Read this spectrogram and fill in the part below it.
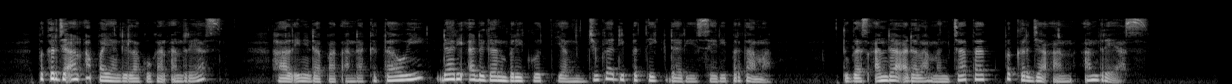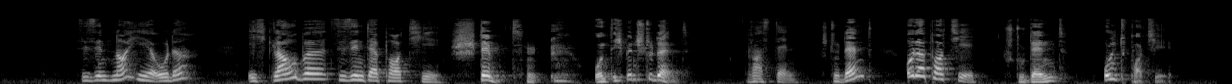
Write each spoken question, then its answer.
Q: Pekerjaan apa yang dilakukan Andreas?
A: Andreas bekerja sebagai portier.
